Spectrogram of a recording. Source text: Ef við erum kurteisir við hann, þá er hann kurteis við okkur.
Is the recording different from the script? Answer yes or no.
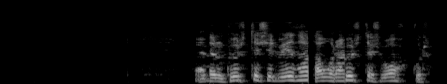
yes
